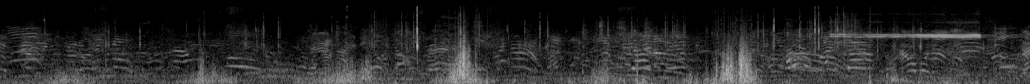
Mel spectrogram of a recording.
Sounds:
speech

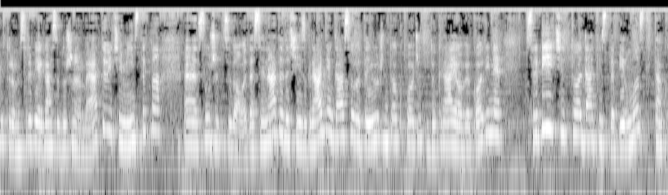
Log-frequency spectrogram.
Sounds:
speech

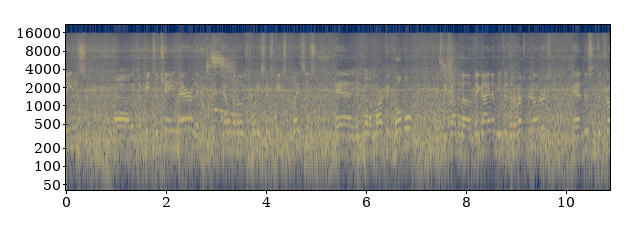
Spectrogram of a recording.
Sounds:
speech

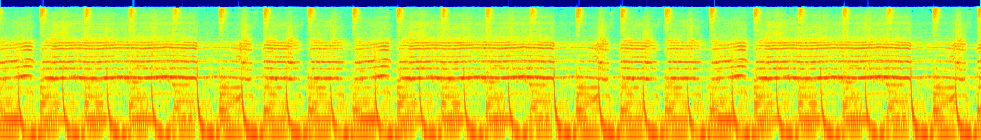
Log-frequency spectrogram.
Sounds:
music, electronic music, techno

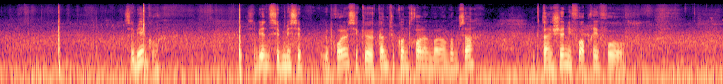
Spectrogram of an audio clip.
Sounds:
shot football

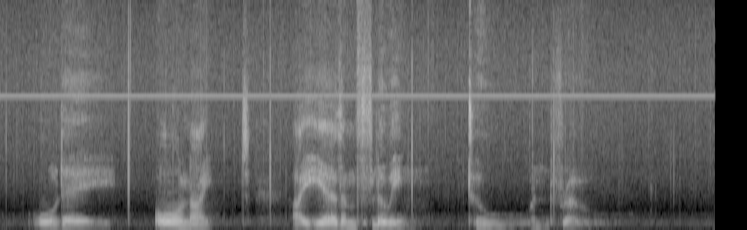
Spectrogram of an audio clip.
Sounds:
white noise, speech

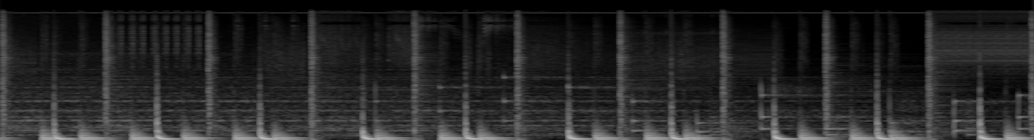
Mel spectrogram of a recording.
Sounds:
music

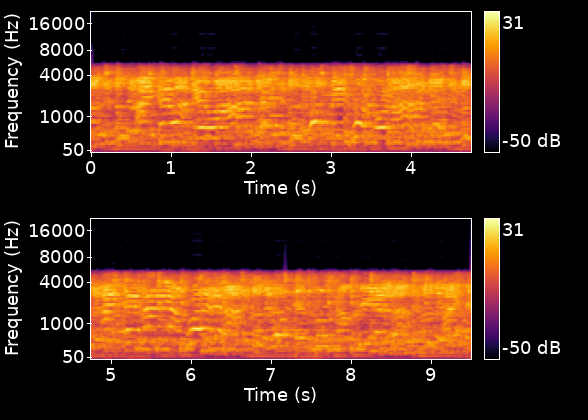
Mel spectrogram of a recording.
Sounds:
music, speech

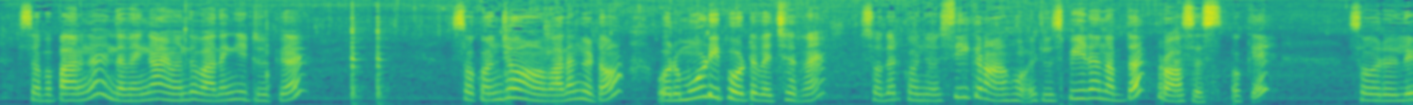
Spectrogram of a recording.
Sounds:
inside a small room, speech

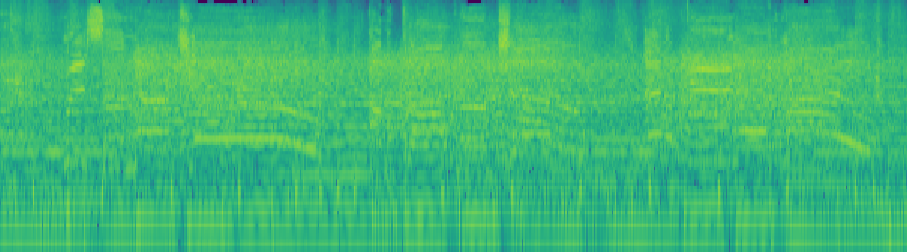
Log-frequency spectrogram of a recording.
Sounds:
music

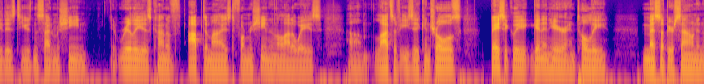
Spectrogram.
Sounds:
speech

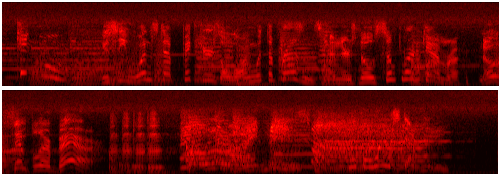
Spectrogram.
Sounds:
speech

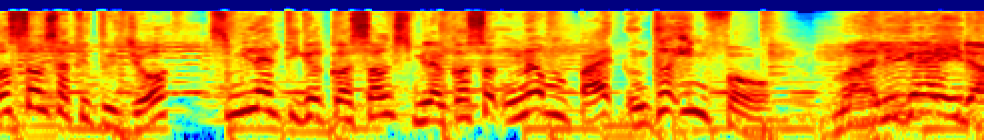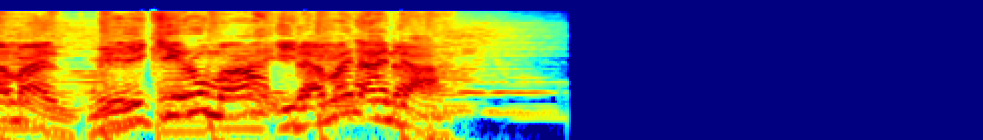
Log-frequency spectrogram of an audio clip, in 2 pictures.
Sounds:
music, speech

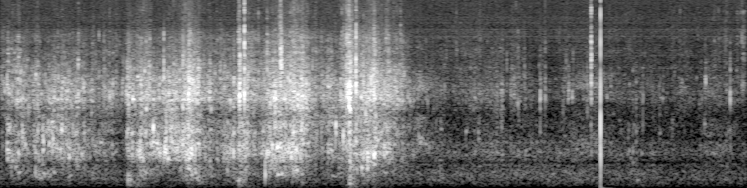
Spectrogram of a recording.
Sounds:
canoe, boat

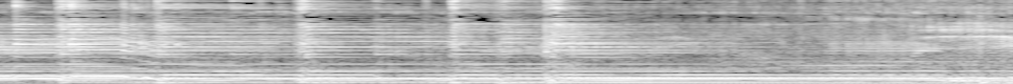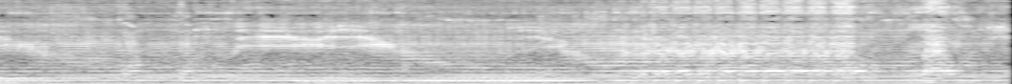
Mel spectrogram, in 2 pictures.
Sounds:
playing didgeridoo

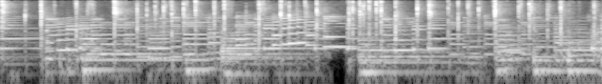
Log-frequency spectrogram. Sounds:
tap dancing

